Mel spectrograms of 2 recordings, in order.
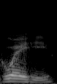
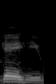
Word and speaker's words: Guéhi: The issue is if we sign if we sign Mark Guy or Mark Mark Ghee depending on how people want to pronounce him, the issue that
